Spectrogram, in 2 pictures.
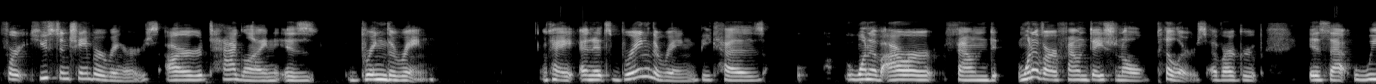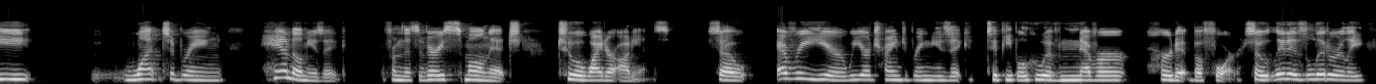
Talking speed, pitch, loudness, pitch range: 145 wpm, 210 Hz, -15 LUFS, 195-230 Hz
